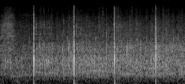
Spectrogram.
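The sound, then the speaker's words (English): An audience claps hands in praise of the Lord Jesus, four sharp claps in unison landing at a steady, even beat over a continuous wash of scattered clapping and room noise. “a hand clap of praise.”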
